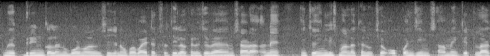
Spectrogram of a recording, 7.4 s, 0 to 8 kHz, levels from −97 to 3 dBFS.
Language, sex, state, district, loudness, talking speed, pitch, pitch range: Gujarati, male, Gujarat, Gandhinagar, -14 LUFS, 210 wpm, 155 Hz, 155-160 Hz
